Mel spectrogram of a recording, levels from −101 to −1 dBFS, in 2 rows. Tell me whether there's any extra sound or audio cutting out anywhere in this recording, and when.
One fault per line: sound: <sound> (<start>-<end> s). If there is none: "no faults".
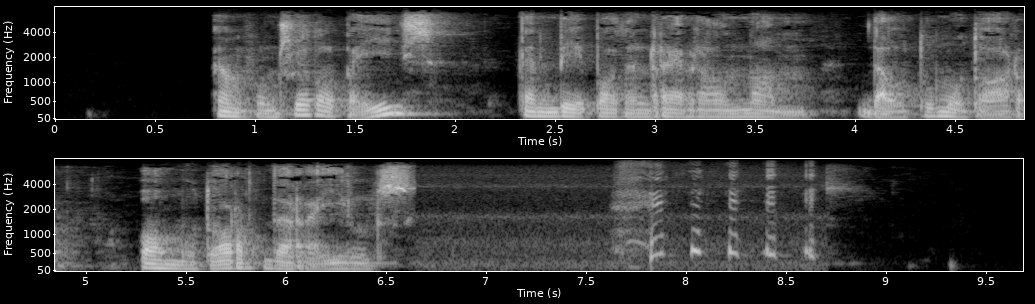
sound: laugh (7.6-8.7 s)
